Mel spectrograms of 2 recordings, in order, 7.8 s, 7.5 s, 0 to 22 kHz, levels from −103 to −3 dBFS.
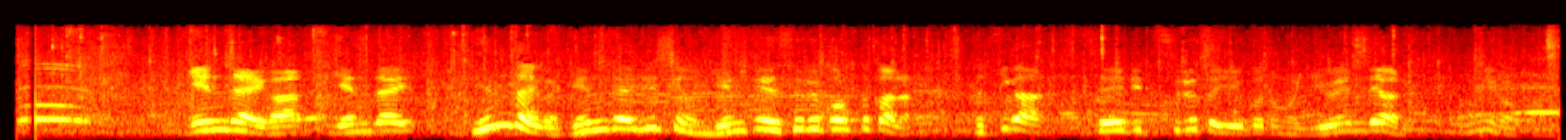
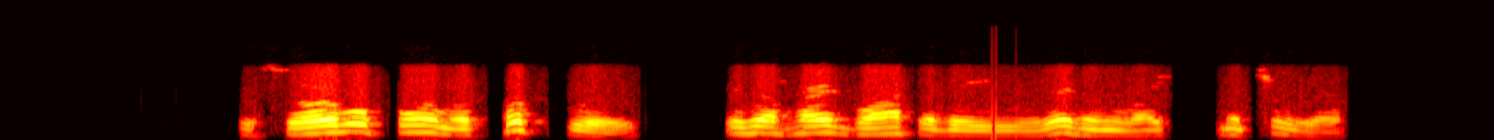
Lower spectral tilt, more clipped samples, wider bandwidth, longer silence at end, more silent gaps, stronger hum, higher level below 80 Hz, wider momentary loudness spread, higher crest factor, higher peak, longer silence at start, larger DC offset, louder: second, -4.5 dB/octave vs -10 dB/octave; neither; first, 11.5 kHz vs 3.9 kHz; second, 0.05 s vs 0.75 s; second, none vs 1.94-1.98 s, 2.44-2.51 s, 2.74-2.83 s, 3.23-3.62 s, 5.86-6.08 s; neither; about the same, -78 dBFS vs -80 dBFS; second, 16 LU vs 20 LU; about the same, 18 dB vs 20 dB; first, -6 dBFS vs -12 dBFS; second, 0.1 s vs 1.2 s; neither; first, -23 LUFS vs -30 LUFS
